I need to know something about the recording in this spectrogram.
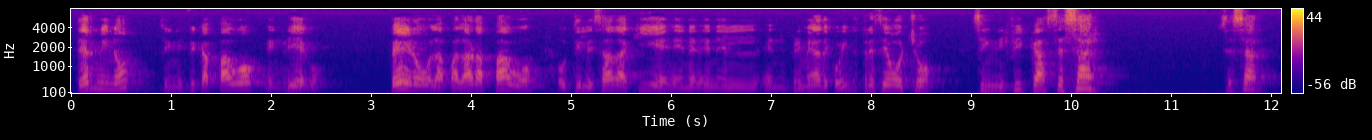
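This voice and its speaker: A fairly high-voiced man from Mexico preaches a sermon as a pastor. He works through Bible passages in a teaching way and keeps checking in with his listeners. His delivery is full of restarts and quick self-corrections. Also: poor audio.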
